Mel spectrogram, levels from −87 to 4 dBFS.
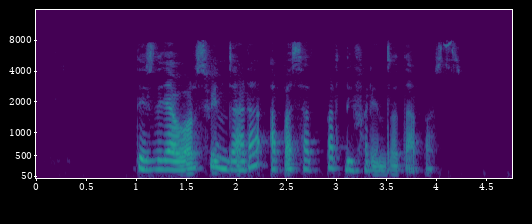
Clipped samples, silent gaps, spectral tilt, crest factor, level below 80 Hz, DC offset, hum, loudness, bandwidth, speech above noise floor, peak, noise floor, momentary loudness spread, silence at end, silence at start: under 0.1%; none; -4.5 dB/octave; 22 dB; -78 dBFS; under 0.1%; none; -42 LUFS; 8.2 kHz; over 48 dB; -22 dBFS; under -90 dBFS; 14 LU; 0.55 s; 1 s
